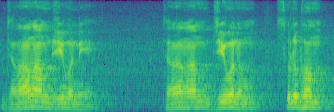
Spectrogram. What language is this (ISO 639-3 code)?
san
